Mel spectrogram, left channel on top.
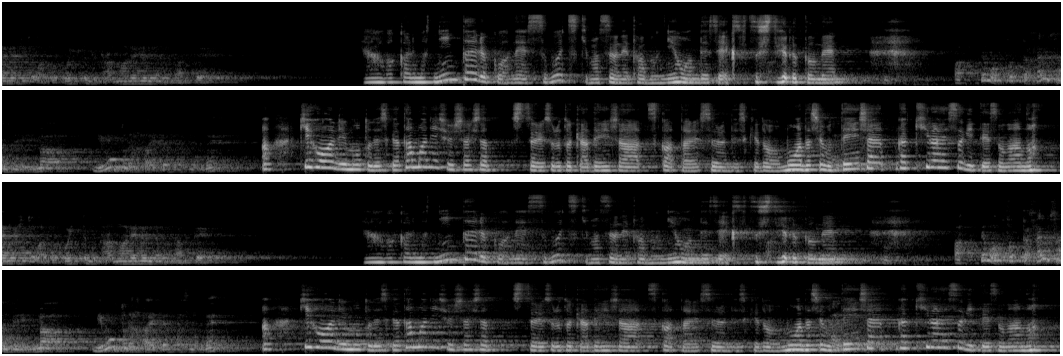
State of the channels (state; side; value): normal; both; correlation 0.65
